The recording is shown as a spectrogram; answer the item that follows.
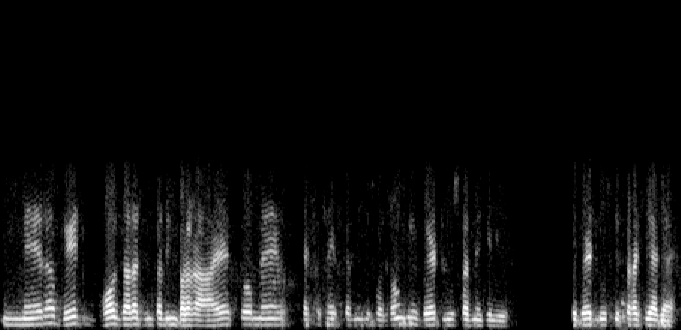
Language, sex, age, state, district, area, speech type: Urdu, male, 45-60, Delhi, North East Delhi, urban, conversation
